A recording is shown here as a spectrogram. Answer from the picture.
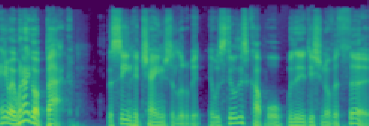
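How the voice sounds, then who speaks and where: A man with an Australian accent talks at a very fast pace, his pitch swinging very widely. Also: fairly low pitch for a man. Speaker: podcast co-host and club owner. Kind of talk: casual chat.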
